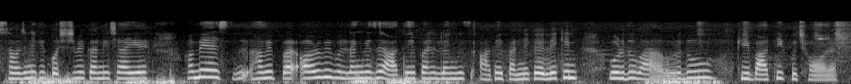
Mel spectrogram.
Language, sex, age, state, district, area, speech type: Urdu, female, 30-45, Bihar, Supaul, rural, spontaneous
